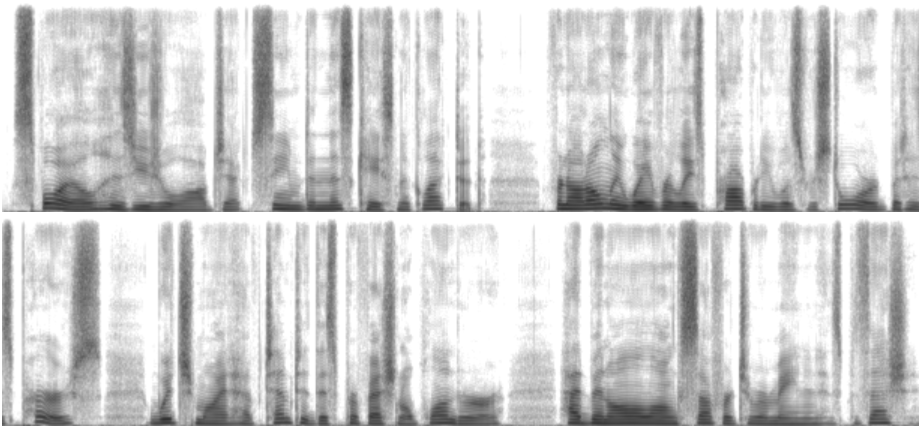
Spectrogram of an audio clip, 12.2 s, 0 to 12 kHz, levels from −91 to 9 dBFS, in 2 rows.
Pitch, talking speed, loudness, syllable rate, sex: 190 Hz, 175 wpm, -19 LUFS, 5.5 syllables/s, female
